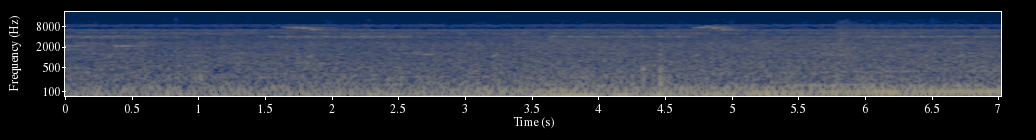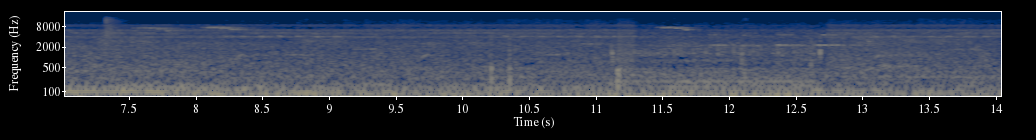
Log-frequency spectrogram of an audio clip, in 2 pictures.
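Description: Forest ambience: a steady low rumble, with faint, short, high-pitched bird chirps a few times.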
